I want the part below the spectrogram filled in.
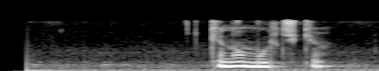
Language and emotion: Russian, neutral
